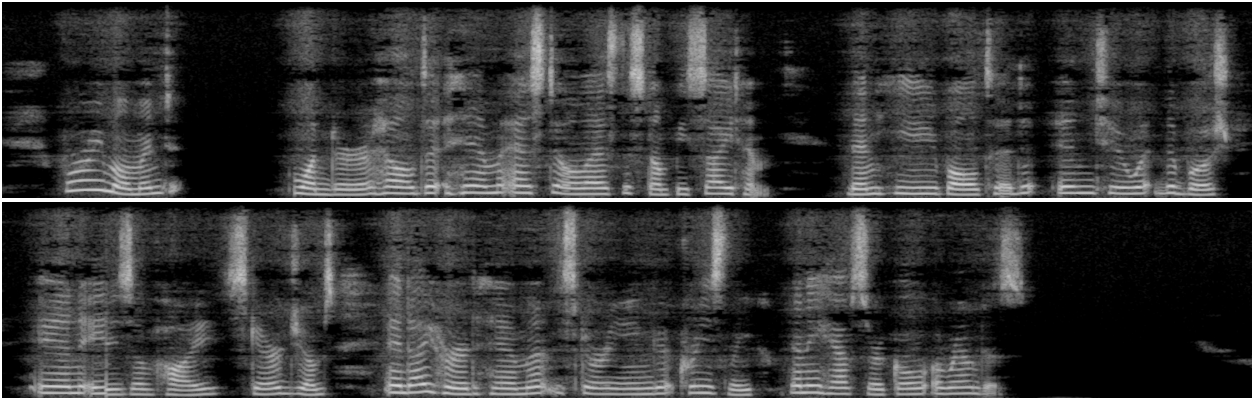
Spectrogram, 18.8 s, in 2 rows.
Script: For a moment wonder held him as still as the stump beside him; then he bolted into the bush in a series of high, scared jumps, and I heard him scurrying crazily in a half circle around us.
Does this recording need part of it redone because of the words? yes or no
no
